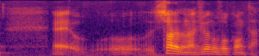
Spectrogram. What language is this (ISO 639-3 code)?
por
